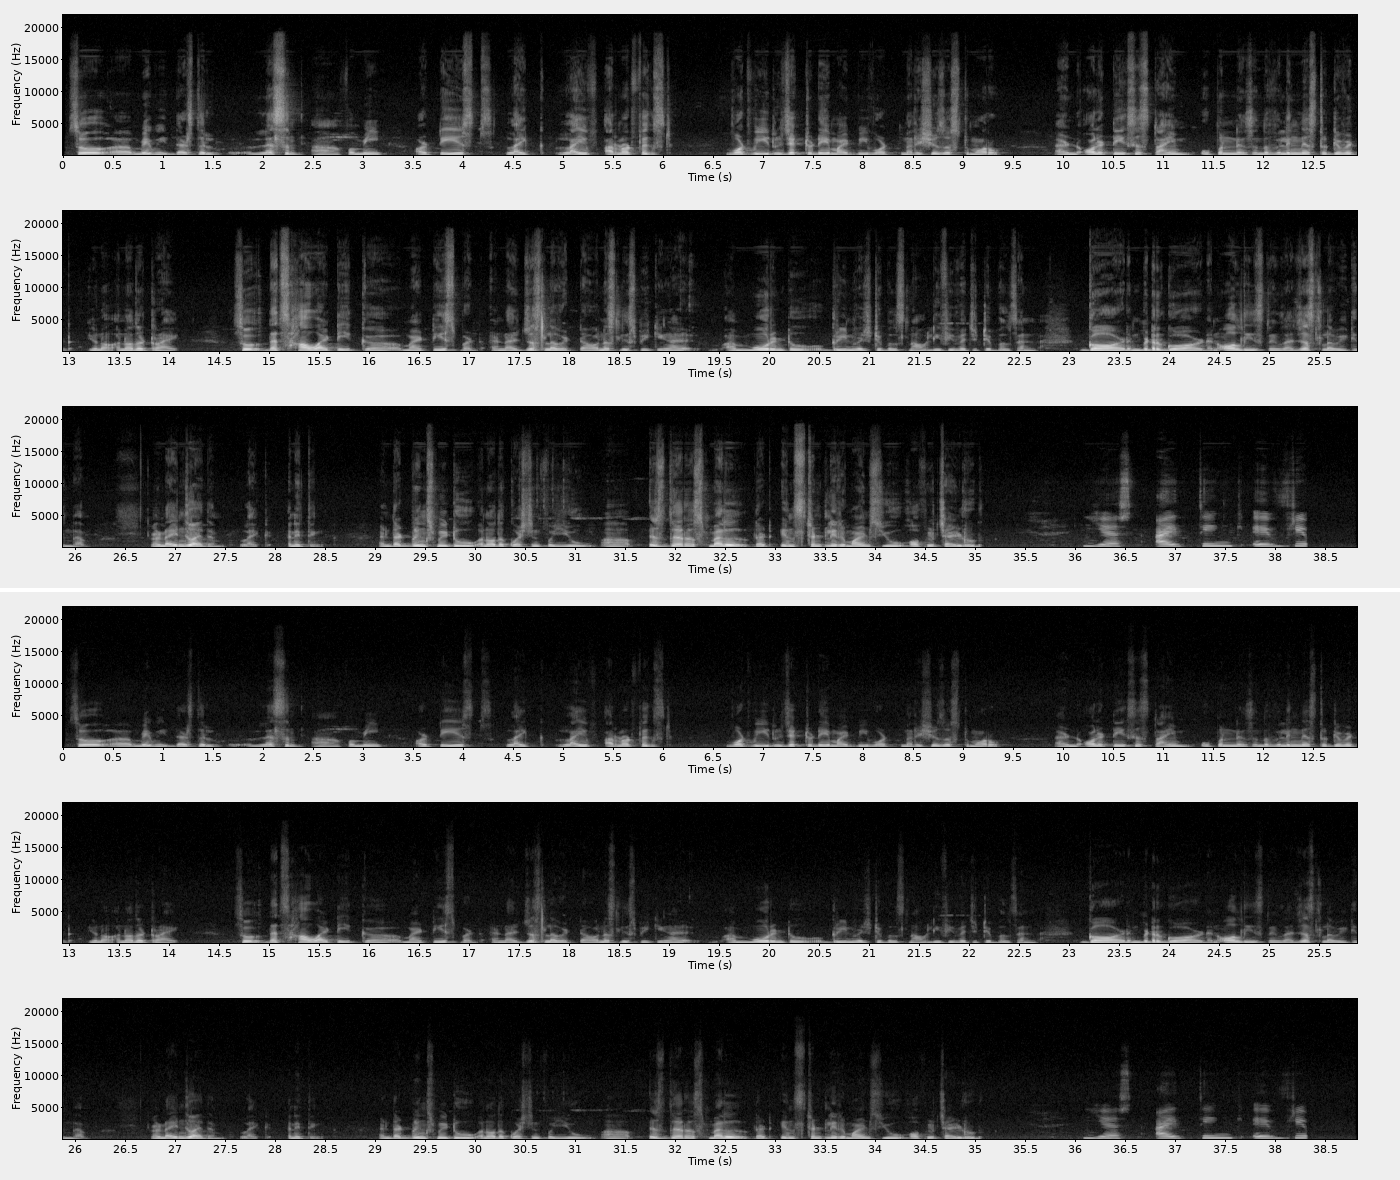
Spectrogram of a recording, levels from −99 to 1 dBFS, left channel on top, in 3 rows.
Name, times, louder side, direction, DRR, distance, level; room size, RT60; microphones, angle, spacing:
voice 1, 0.1-3.2 3.5-4.6 4.9-6.0 6.6-9.3 9.9-14.1 14.7-19.2 19.5-22.7 23.1-26.1 26.8-27.8 28.1-28.4 29.0-35.1, left 4 dB, 90° left, 0.6 m, -28 dB
voice 2, 36.1-36.5 36.8-38.3, left 3 dB, 50° left, 2.4 m, -35 dB
open air
head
